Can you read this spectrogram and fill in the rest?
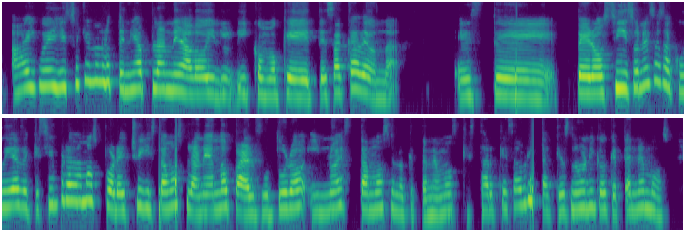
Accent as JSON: {"language": "Spanish", "country": "Mexico", "also_born_or_lived": "San Luis Potosí", "said": "yo vivo en San Luis, yo soy mexicana"}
